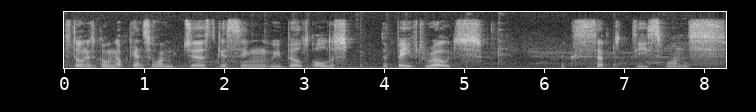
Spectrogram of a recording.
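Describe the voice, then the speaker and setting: A man with a Dutch accent, medium in pitch, with ordinary pitch variation and a very slow pace. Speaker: gaming YouTuber. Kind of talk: gameplay commentary. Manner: casual, with frequent filler 'uh'.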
